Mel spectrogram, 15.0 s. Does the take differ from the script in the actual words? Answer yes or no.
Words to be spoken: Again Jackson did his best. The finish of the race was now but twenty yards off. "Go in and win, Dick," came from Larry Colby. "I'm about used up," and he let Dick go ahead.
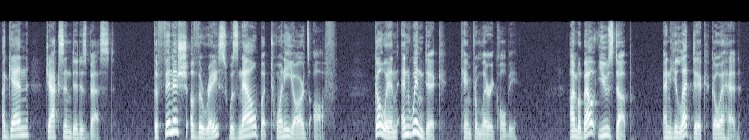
no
